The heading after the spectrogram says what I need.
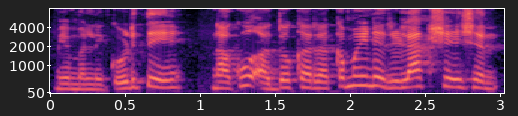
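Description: A woman's voice: fairly high pitch, expressive, normal speed, dark tone, close to an everyday voice. A woman reading a cool mocking young fighter. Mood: coolly mocking. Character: calm fearless young man, mocking fighter.

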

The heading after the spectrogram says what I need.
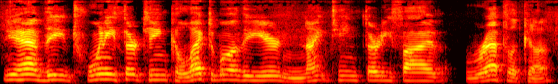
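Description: A man's voice: a little high, fairly even intonation, moderate pace, very noisy. A man reviewing a collectible lighter in a casual vlog, talking candidly and with enthusiasm, often restarting his sentences. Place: room with shelves of lighters on display, indoors.

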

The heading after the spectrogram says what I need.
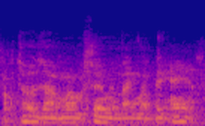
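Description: A mukbang vlogger chats casually and trades joking, teasing banter on his food vlog. His fairly low voice holds a steady tone at a quick pace, and the room is echoey with clear background noise.

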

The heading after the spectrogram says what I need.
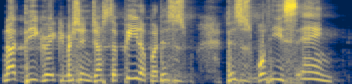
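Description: A man's voice: high voice, fairly quick, darkish tone, slightly rough. A man with a Bahamian accent, an elder preaching a conversational sermon and asking the congregation questions.

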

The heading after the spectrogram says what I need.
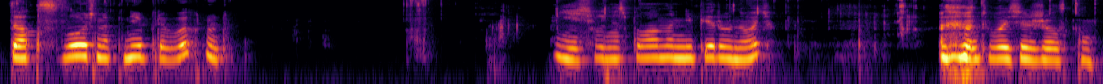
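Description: Chewing young woman chatting softly. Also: fairly high pitch, flat delivery, slow pace, long pauses. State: chewing while talking. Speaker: mukbang vlogger. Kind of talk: casual chat to camera while eating.

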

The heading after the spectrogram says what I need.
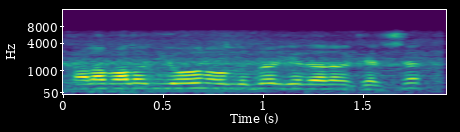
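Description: A man's voice: high voice, flat delivery, rapid-fire. A man giving casual, chatty commentary to his viewers as he rides a scooter outdoors through town streets. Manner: addresses viewers as friends repeatedly. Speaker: motovlogger. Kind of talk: casual vlog commentary while riding. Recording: dull lo-fi, loud engine and traffic noise. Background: engine, traffic and street noise.

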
